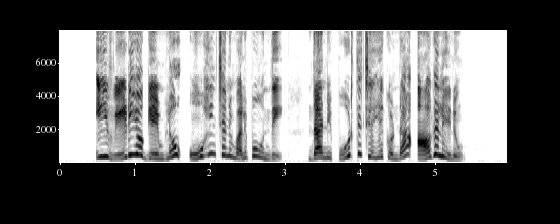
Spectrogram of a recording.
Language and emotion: Telugu, surprised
